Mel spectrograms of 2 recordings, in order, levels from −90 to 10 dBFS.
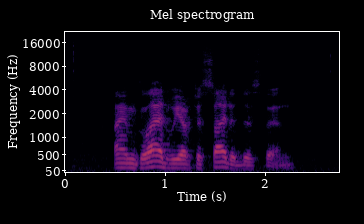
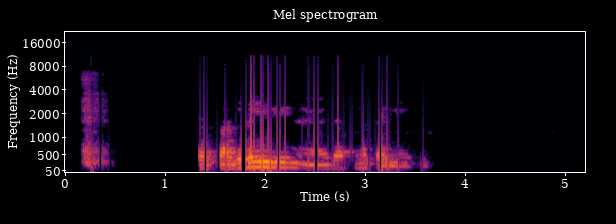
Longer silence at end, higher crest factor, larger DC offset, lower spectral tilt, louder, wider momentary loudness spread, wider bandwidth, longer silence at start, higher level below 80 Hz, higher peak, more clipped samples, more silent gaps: second, 0.5 s vs 1.6 s; about the same, 18 dB vs 20 dB; neither; second, -5.5 dB/octave vs -8.5 dB/octave; second, -48 LUFS vs -24 LUFS; second, 15 LU vs 18 LU; first, 15.5 kHz vs 11.5 kHz; first, 0.5 s vs 0.15 s; second, -84 dBFS vs -52 dBFS; second, -32 dBFS vs -6 dBFS; neither; second, none vs 0.85-0.89 s, 1.23-1.27 s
